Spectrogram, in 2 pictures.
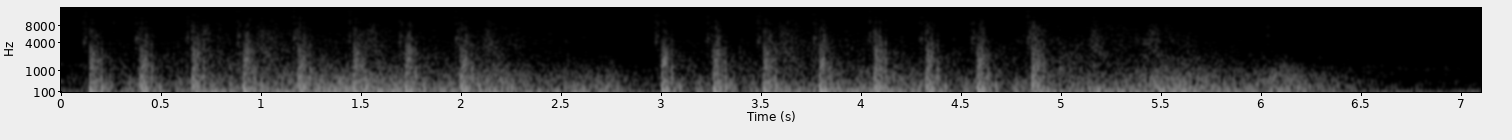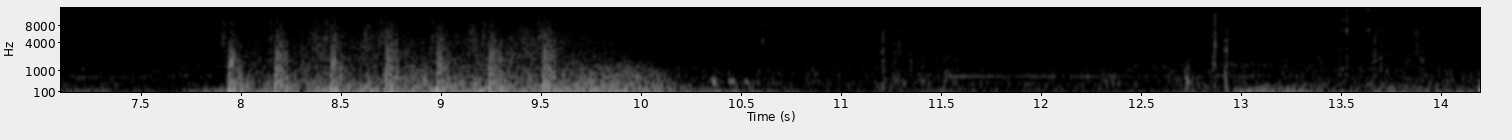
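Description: Rapid bursts of gunfire from a Tinderbox fire weapon in Borderlands 2, loud and close, in two long strings of quick shots with a quieter gap between them and a few scattered shots after.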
